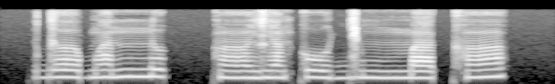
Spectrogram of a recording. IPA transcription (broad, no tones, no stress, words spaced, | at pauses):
dɐːbãnːɵ kːɐ̃ːʑãko ɟimːa kʰɐ̃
